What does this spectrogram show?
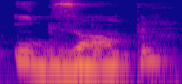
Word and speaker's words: exemple: La lettre X se prononce gz. Un exemple, un exercice, l'heure exacte.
